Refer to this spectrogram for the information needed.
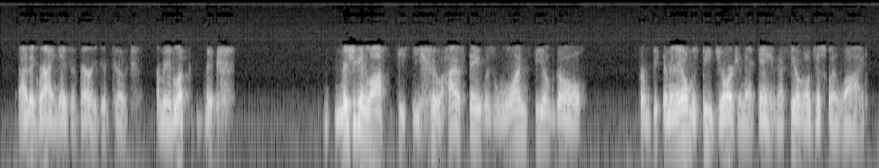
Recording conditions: phone line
